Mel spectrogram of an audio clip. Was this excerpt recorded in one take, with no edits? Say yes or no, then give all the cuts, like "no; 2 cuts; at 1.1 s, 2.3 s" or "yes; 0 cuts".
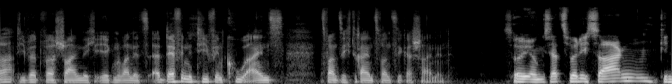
yes; 0 cuts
